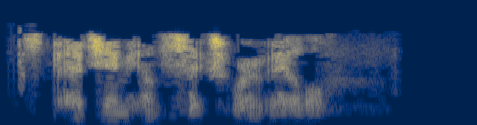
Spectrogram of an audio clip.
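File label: Fire Dispatch, scanner audio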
